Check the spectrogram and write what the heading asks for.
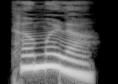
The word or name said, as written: ಡಮಾಲು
